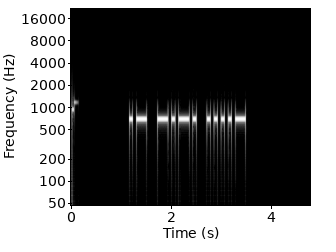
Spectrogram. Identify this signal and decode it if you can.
Morse code, heard as a keyed tone, about 17 wpm, 700 Hz. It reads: AC4
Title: USA Call Sign Prefixes - 17wpm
